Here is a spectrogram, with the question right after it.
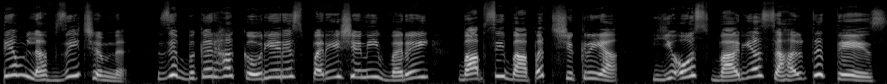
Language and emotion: Kashmiri, happy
